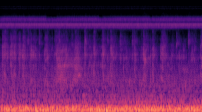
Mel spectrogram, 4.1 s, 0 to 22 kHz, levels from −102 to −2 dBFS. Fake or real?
fake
